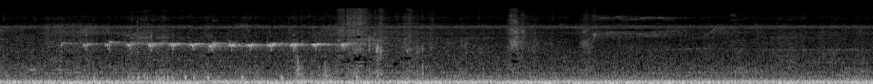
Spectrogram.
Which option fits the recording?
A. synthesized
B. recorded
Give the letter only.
B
